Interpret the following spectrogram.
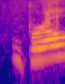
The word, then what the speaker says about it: Breau: wrong this time but do you pronounce your last name that way bro like snow okay so i did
